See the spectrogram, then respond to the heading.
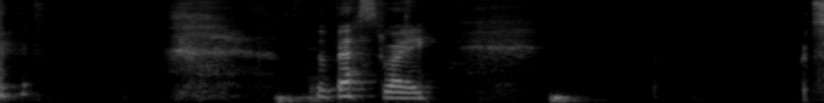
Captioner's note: laughter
